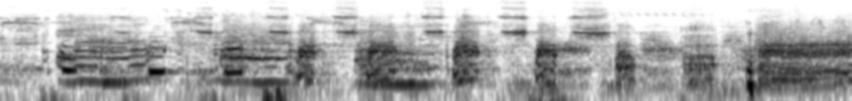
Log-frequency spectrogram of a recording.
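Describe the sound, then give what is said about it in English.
Donkeys bray in distress, a loud run of harsh, wavering cries that rise and fall in pitch, overlapping one after another for several seconds with no talking. “I hope it's loud enough for them to hear these suffering donkeys.”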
